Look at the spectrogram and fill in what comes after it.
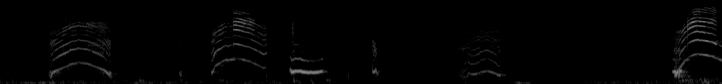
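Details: Postpartum mother cat worried about her newborn kitten during an afternoon walk with other cats nearby; several loud, arched, harmonic-rich meows, some short and strained, spaced by pauses, with a brief low chirp.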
